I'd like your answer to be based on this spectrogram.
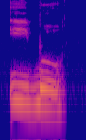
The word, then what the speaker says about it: Igbo: An example of a word with B is Igbo.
